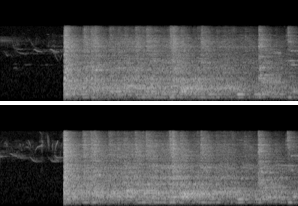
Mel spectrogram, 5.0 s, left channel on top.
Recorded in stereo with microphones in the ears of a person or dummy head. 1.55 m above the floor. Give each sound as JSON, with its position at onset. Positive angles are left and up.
{"t": 1.1, "sound": "crushing", "side_deg": -65, "distance_m": 1.4}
